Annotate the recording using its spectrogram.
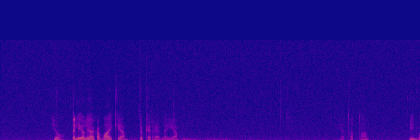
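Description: A young man speaks calmly into a nearby microphone, in short bursts.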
